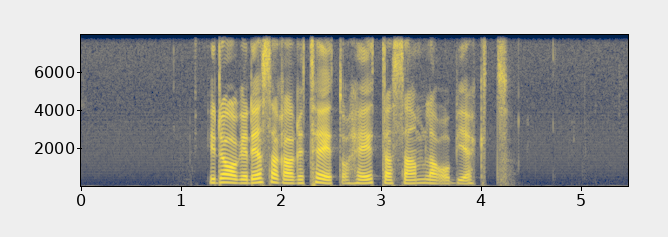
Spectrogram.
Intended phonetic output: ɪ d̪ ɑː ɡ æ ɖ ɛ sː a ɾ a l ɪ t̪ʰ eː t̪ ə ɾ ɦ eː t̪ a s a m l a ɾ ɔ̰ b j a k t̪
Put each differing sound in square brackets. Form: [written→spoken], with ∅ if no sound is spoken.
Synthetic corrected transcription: ɪ d̪ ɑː ɡ æ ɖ ɛ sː a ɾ a [l→ɾ] ɪ t̪ʰ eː t̪ ə ɾ ɦ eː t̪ a s a m l a ɾ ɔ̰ b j [a→ɛ] k t̪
